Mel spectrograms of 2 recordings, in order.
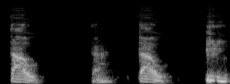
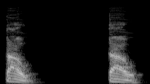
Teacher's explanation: nuestra lengua hace una oclusión, un cierre contra nuestros dientes y nuestro paladar final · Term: dentales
